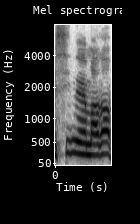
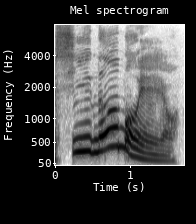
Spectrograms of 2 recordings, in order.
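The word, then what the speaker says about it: cinema: 영어로는 시네마가 아니고 시너머예요. 요거는 C는 그대로 읽는데, 요 E에서 E가 소리도 납니다.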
